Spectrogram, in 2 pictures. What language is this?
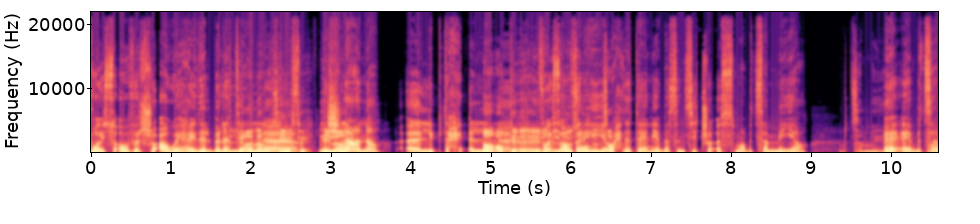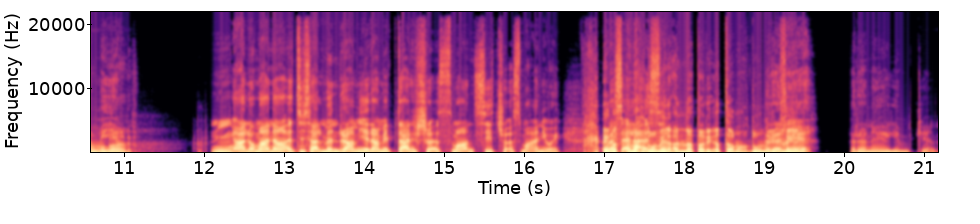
Arabic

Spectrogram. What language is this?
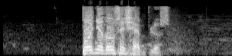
Galician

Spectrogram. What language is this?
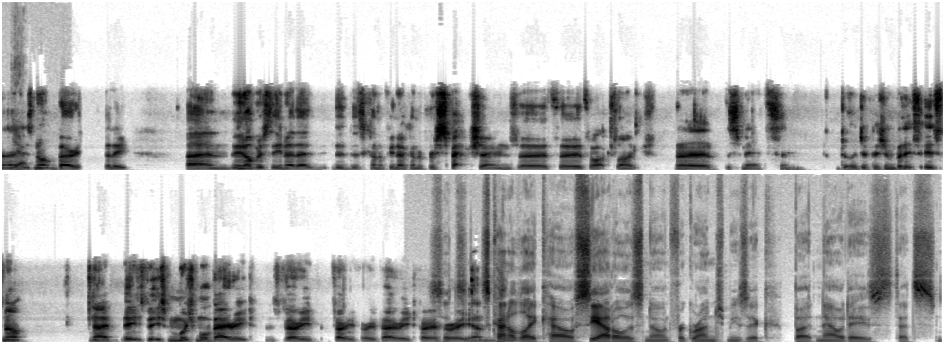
English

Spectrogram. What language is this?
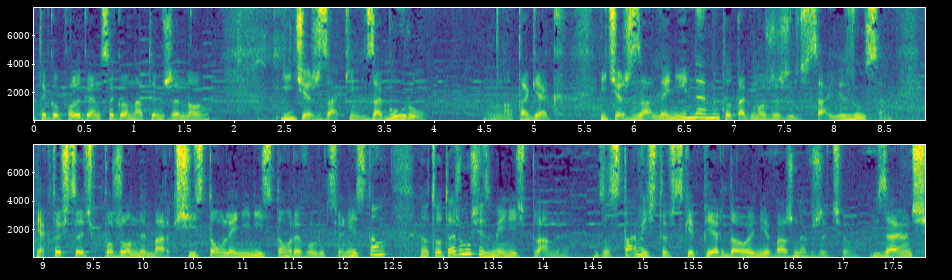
Polish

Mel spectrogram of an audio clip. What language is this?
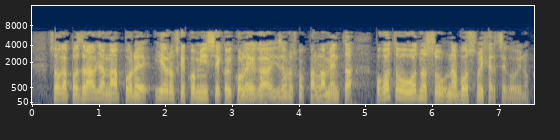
Croatian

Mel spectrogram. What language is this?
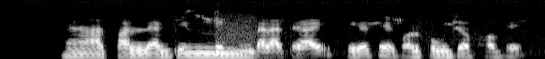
Bangla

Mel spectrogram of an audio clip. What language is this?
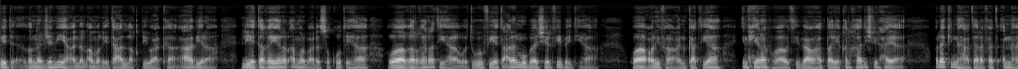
Arabic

